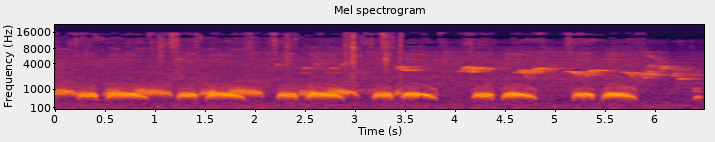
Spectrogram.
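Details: Spotted dove in Thổ Đồng style giving quick rousing coos: a rhythmic series of paired short and long hollow notes, slowing toward the end, while other birds add faint high chirps.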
